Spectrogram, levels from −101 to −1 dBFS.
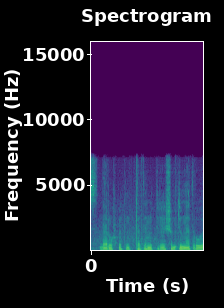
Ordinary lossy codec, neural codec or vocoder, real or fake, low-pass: MP3, 96 kbps; codec, 16 kHz, 0.5 kbps, X-Codec, HuBERT features, trained on balanced general audio; fake; 7.2 kHz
